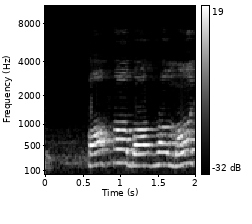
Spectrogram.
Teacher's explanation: আমাদের অধর এবং অষ্ঠ দুটো ঠোট এরা পরস্পর স্পর্শ করছে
